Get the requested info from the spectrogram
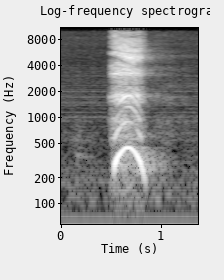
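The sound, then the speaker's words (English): One sharp, voiced gasp, a quick rising-then-falling intake of breath, loud, standing alone in quiet with no talking around it. “Is that a gasp or is that just breathing?”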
